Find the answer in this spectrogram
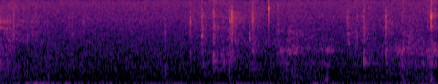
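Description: Faint computer keyboard typing: scattered, irregular keystrokes.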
